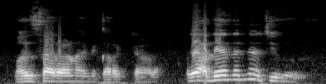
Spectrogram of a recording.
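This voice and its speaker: The man has a fairly high pitch. His tone is dark and mellow. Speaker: son of a late film actor. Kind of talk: interview conversation.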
